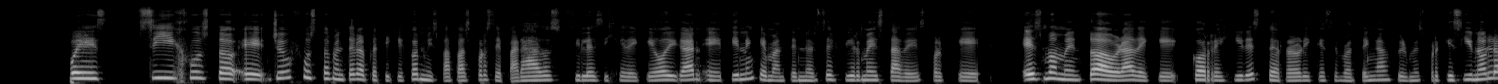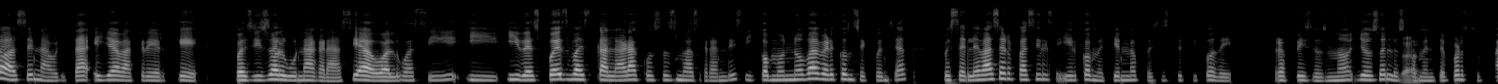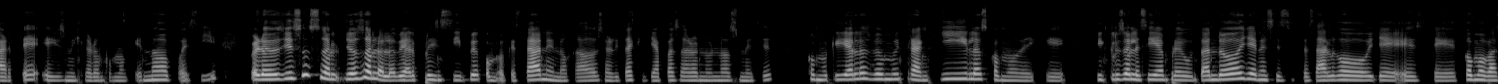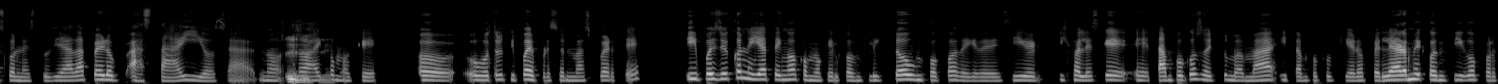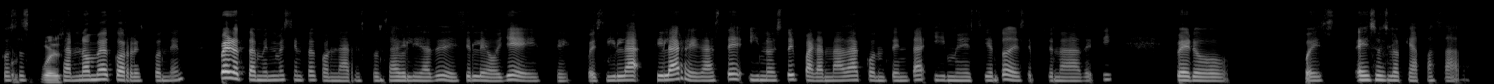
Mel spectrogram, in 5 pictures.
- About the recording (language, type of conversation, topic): Spanish, advice, ¿Cómo podemos hablar en familia sobre decisiones para el cuidado de alguien?
- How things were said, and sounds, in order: none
